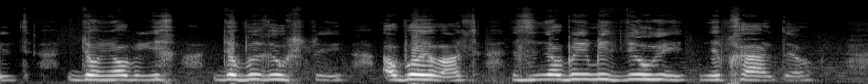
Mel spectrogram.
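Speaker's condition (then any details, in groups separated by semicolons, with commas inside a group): Cerebral palsy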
